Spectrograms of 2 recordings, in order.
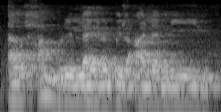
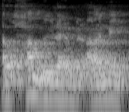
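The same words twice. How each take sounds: First: It is recited slowly with space and lengthening. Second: It is recited quickly, running the words together. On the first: The recitation rules are respected. The speaker calls it right. "Ada ruangan tajwid itu" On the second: The recitation rules are lost. The speaker calls it wrong.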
